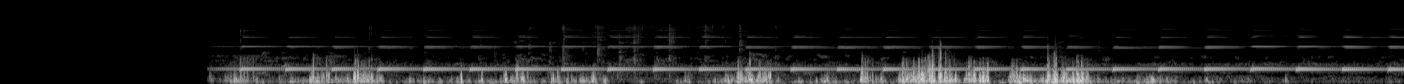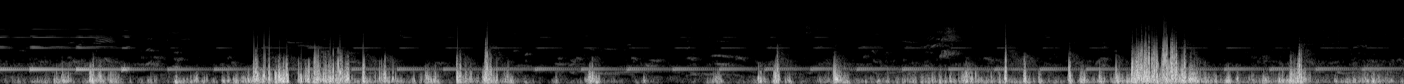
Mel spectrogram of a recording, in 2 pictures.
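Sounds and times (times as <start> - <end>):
level crossing warning bell: 2.1 - 28.0
train wheels clattering on rails: 4.6 - 8.2.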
